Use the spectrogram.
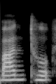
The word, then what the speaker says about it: বাধ্য: আবার বাধ্য, ধ এর অল্প প্রাণ ধ্বনিটি হচ্ছে দ। কাজেই এই যে বাধ্য যখন লিখব, আগে দ এর উচ্চারণ আসে, তারপরে ধ এর উচ্চারণ।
